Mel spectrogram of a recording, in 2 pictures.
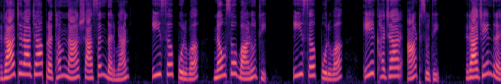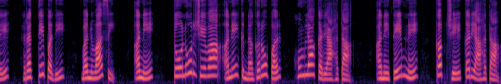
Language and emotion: Gujarati, neutral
